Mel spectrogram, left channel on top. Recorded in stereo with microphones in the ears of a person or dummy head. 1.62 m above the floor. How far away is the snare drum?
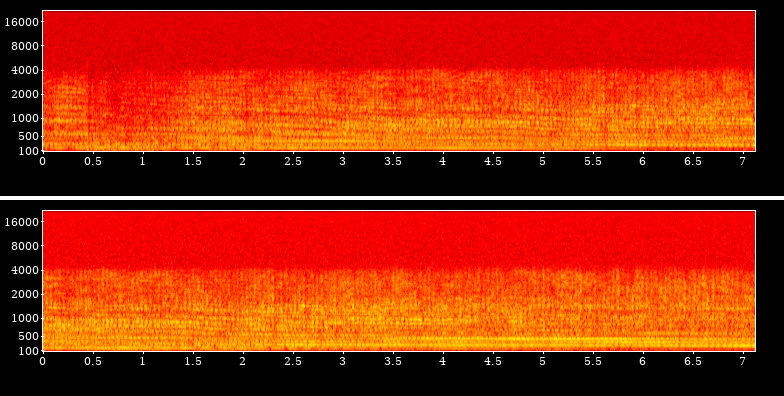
I don't hear a snare drum.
